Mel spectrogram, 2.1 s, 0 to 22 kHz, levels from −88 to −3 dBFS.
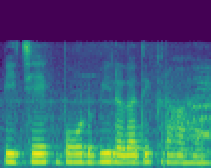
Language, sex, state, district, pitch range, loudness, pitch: Hindi, female, Chandigarh, Chandigarh, 165-180 Hz, -14 LUFS, 175 Hz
